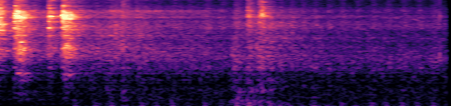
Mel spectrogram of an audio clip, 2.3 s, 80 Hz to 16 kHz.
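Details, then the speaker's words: Honda New CBR150 with a WDA touch-sensor alarm: after the sensor is touched, the red and yellow indicator lights and the engine fires right up into an even, steady beat with no misses or knocks, a normal start. "Ya, ketika tersentuh indikator merah kuning menyala, motor baru bisa hidup."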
